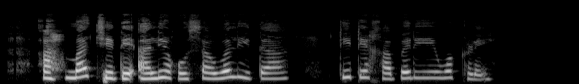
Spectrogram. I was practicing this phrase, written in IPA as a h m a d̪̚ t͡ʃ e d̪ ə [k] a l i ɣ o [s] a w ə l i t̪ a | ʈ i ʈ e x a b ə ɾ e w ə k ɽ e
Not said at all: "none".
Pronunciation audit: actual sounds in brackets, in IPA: ʔ, s

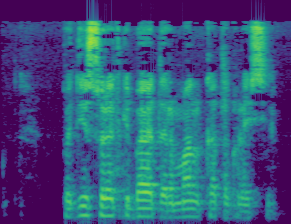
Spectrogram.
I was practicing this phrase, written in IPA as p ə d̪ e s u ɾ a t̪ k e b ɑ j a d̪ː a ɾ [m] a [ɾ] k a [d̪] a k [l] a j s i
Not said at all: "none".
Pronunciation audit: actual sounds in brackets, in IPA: m, l, t̪, ɽ

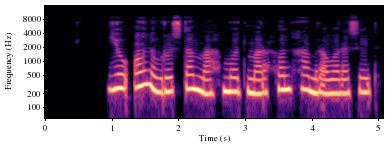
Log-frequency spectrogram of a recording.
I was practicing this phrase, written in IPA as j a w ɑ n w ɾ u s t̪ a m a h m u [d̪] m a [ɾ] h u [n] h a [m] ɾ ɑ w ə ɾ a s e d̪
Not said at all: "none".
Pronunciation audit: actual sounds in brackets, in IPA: d̪, ɾ, n, m

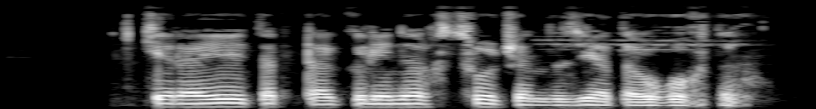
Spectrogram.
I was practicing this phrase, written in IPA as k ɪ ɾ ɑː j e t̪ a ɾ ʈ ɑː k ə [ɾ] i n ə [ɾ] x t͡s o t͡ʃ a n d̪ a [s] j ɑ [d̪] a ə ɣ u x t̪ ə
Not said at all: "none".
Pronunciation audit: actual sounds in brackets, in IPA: l, ɾ, z, t̪

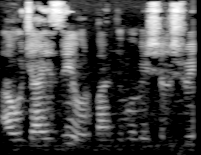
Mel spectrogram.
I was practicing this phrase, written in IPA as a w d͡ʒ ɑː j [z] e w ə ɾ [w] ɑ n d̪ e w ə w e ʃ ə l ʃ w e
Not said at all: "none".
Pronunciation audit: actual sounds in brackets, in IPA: z, b

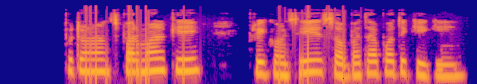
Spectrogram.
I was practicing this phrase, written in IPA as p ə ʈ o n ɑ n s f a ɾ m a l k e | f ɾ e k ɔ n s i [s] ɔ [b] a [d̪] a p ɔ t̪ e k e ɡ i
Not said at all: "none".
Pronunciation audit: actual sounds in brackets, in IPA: s, b, t̪

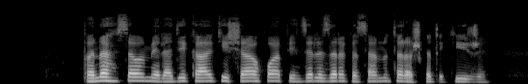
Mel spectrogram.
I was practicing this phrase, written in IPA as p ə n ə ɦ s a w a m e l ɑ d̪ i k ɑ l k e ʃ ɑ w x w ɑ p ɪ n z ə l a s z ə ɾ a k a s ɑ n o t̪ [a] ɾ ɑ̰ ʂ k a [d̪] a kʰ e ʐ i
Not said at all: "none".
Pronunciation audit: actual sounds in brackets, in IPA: a, t̪

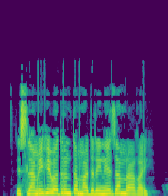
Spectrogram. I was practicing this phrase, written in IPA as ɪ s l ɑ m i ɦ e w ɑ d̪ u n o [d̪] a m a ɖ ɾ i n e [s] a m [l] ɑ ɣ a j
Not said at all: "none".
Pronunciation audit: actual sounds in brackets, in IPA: t̪, z, ɾ

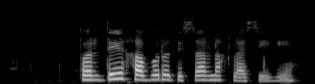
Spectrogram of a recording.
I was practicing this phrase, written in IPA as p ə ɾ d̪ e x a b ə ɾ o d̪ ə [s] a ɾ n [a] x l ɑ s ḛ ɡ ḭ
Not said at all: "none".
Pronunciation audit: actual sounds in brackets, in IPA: s, a

